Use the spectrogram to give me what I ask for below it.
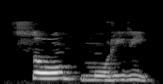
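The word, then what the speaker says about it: Tso Moriri: Next आपका है सोमोरिरी। सोमोरिरी ये आपका जम्मू एंड कश्मीर में है। देखो टी यहाँ पर साइलेंट लेटर है, तो अक्सर बच्चों को कंफ्यूज करवाने के लिए ये ऐसे चीजें दी जाती हैं।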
